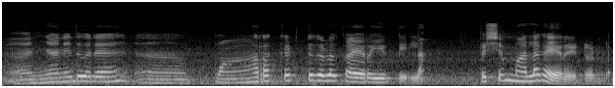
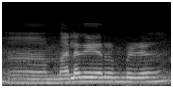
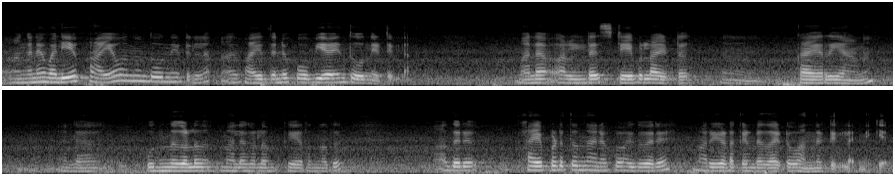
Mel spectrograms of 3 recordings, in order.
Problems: constant background noise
